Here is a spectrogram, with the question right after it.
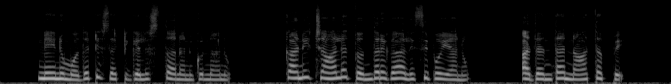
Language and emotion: Telugu, sad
